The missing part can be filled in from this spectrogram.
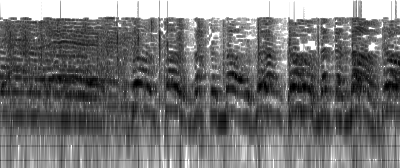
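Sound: applause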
